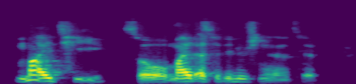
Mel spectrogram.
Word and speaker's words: MAETi: And uh it was almost correct Nikolai uh we pronounce it mighty.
